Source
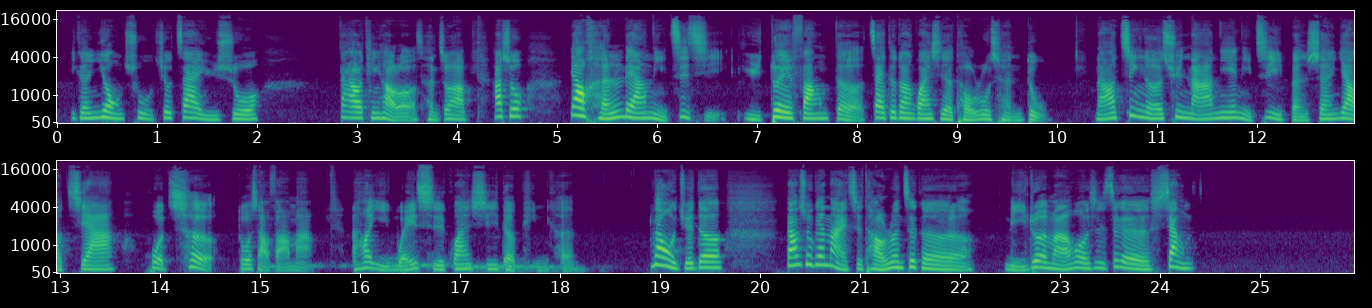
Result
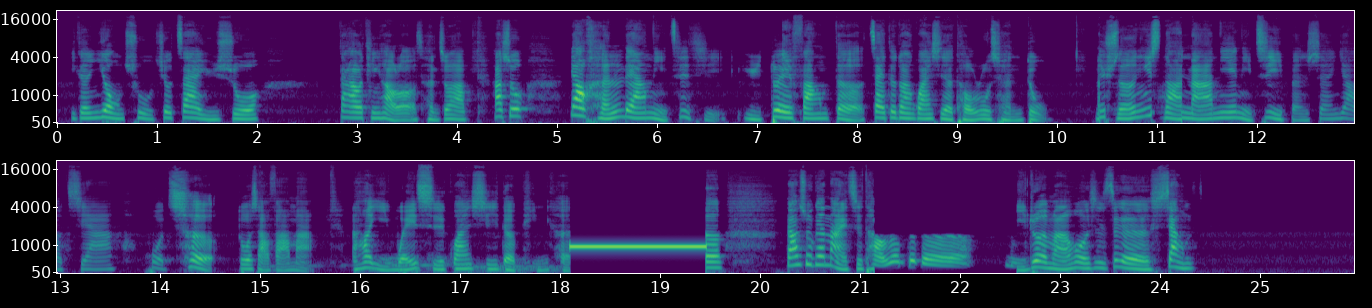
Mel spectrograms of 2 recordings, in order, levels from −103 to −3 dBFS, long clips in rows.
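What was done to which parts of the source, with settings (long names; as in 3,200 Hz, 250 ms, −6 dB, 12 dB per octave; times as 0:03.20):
0:06.17–0:07.25: high-frequency loss of the air 240 metres
0:10.42–0:11.24: reverse
0:12.33–0:14.07: downward compressor 4 to 1, threshold −43 dBFS
0:18.09–0:19.46: beep over 949 Hz −19 dBFS
0:21.13–0:22.57: linear-phase brick-wall band-pass 260–1,400 Hz
whole clip: comb filter 2 ms, depth 71%; level −9 dB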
